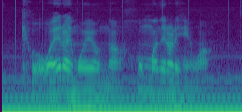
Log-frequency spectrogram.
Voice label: "moeru", awaji-ben

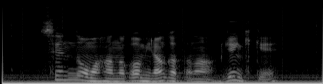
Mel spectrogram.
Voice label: "sendo", awaji ben

